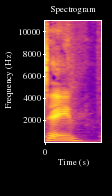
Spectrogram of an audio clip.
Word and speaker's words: Lamontagne: Lamontagne.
